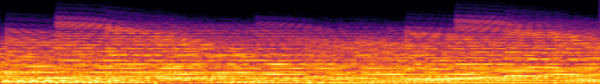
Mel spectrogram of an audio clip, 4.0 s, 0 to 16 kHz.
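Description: TAL-U-NO-LX software synthesizer (an emulation of the Roland Juno-60) playing a preset as held polyphonic chords over a bass note. New notes are struck about a third of a second in and twice near the end, and the bass moves to a new note about halfway.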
